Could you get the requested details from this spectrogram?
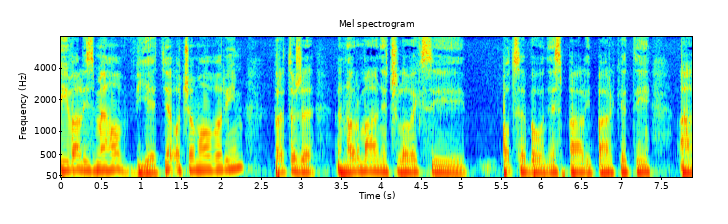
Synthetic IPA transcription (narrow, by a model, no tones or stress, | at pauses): iːʋalizmɛɦɔʋɪɛcɛʔɔt͡ʃɔmɦɔʋɔɾiːm | pɾɛt̪ɔʒɛnɔɾmaːlɲɛt͡ʃlɔʋɛksi | pɔt̪sɛbɔʊɲɛspaːlipaɾkɛt̪ia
